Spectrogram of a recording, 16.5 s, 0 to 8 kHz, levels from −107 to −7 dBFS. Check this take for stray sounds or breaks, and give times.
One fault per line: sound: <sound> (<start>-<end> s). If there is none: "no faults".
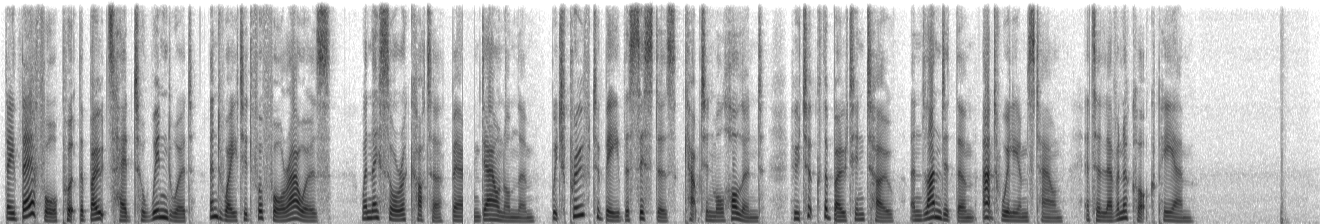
sound: dropout (5.8-5.9 s)
sound: thud (16.0-16.1 s)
